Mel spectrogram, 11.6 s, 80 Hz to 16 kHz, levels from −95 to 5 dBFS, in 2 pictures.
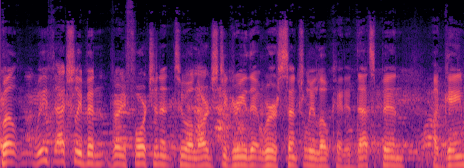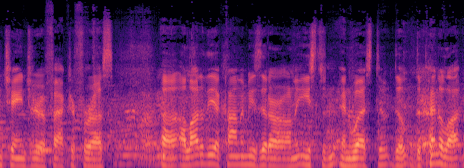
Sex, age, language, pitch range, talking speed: male, 40-59, English, 125-150 Hz, 200 wpm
